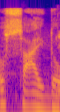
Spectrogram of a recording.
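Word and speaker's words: Seidl: Tem o Adrian Seidley, né? Então o Adrian Seidley, na verdade, chefe de equipe da, Ma da McLaren, o Garcia. Eu falei errado, né? É o Seidel.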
